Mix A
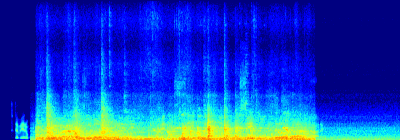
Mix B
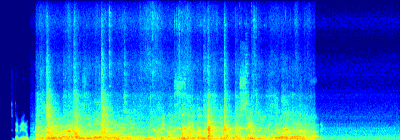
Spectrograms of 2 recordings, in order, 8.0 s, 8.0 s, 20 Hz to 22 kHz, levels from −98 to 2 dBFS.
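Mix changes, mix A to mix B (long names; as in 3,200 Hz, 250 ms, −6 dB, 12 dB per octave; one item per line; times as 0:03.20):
speech: remove Bessel high-pass filter 870 Hz, order 8
master: add bass and treble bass −10 dB, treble +11 dB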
